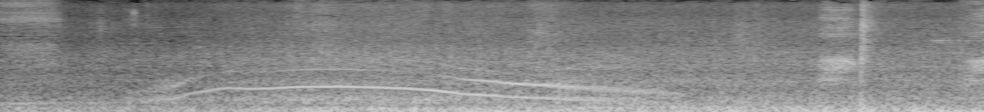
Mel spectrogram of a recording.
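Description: Young kitten giving one long, drawn-out angry meow aimed at a Labrador, its pitch rising and then slowly falling, starting about a second in.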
